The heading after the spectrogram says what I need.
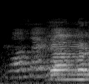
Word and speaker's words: plumber: Plumber itu artinya tukang pipa. Loh, saya nggak pernah lihat Mario Bros kerja. Pernahnya melihat di lama. Oh, cuma mainan. Dia plumber, bacanya nggak pakai b.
